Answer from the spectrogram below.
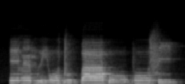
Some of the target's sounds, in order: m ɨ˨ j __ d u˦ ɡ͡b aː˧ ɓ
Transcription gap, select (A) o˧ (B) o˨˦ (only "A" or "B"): B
